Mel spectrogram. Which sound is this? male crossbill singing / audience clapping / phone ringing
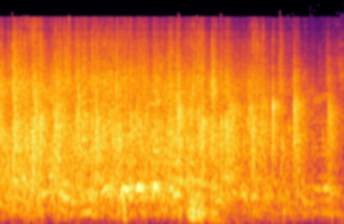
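audience clapping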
